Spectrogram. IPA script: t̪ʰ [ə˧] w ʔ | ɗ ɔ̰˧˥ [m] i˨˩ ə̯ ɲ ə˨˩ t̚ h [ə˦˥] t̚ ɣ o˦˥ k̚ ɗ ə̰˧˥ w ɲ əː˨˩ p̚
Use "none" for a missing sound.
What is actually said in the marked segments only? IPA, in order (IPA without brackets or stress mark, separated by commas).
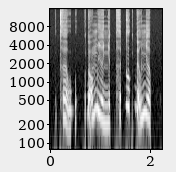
ə̰˧˨, m, ə˦˥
